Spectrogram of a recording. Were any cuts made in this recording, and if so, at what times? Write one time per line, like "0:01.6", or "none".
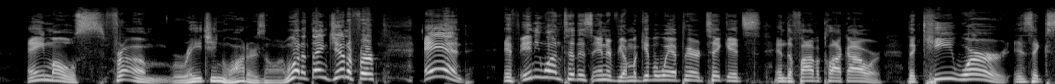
0:05.6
